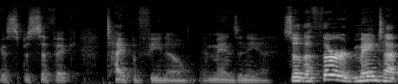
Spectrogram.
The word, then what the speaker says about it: manzanilla: The second type is manzanilla, or manzanilla. I think it's manzanilla is like the correct way in Spanish to pronounce it.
